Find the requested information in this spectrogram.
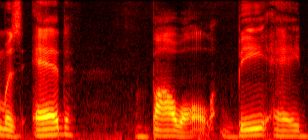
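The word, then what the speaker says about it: Bawel: b a w l but his it was pronounced bowel but people would pronounce it Bobble so it just seemed to fit together that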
